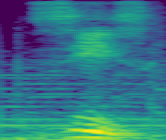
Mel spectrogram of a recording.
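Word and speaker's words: six: número seis se dice zis zis en este caso la x se pronuncia como si fuese una s en el francés pasamos al número sete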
